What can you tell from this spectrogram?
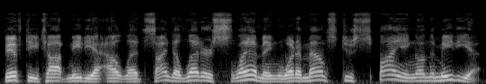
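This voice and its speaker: Higher-pitched, mellow male news reporter. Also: moderate pace, no room sound, clean studio sound. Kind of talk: scripted news report narration.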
